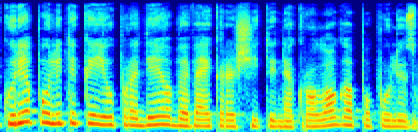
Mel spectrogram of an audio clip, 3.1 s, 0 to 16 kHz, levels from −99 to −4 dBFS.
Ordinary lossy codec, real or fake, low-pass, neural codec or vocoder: AAC, 64 kbps; fake; 14.4 kHz; vocoder, 48 kHz, 128 mel bands, Vocos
